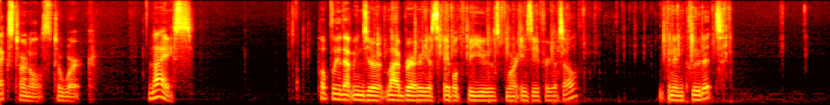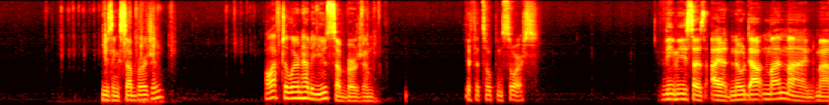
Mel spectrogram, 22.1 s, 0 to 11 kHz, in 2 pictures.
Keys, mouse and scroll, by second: 5.2 ctrl+s, 5.5 ctrl+p, 5.6 ctrl+a, 5.8 ctrl+space, 5.8 ctrl+e, 5.8 ctrl+n, 6.0 ctrl+n, 6.1 ctrl+g, 6.2 ctrl+e, 6.6 ctrl+s, 6.8 ctrl+p, 6.9 ctrl+p, 7.0 ctrl+p, 7.3 ctrl+p, 7.4 ctrl+e, 7.9 ctrl+s, 8.3 ctrl+p, 8.4 ctrl+p, 8.5 ctrl+p, 8.6 ctrl+a, 8.7 ctrl+space, 8.8 ctrl+e, 8.9 ctrl+n, 9.0 ctrl+n, 9.1 ctrl+g, 9.2 ctrl+e, 9.6 ctrl+s, 9.7-10.3 ctrl+p, 10.7-11.6 ctrl+n, 11.8 ctrl+n, 12.0 ctrl+n, 12.1 ctrl+n, 12.3 ctrl+n, 12.4 ctrl+e, 12.8 ctrl+s, 12.9 ctrl+p, 13.0 ctrl+p, 13.3 ctrl+n, 13.8 ctrl+n, 14.3 ctrl+s, 14.4-15.2 ctrl+n, 16.0 ctrl+s.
